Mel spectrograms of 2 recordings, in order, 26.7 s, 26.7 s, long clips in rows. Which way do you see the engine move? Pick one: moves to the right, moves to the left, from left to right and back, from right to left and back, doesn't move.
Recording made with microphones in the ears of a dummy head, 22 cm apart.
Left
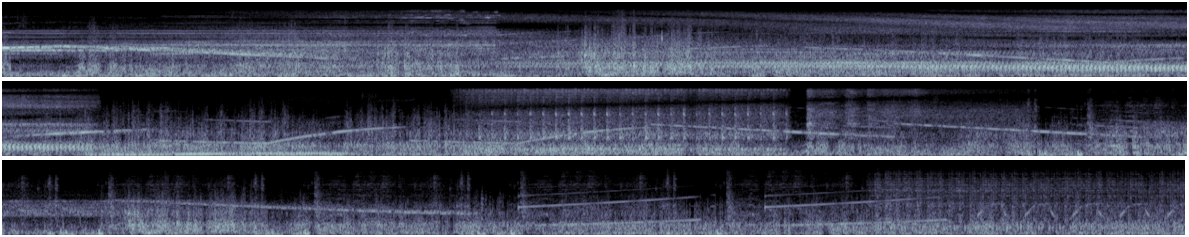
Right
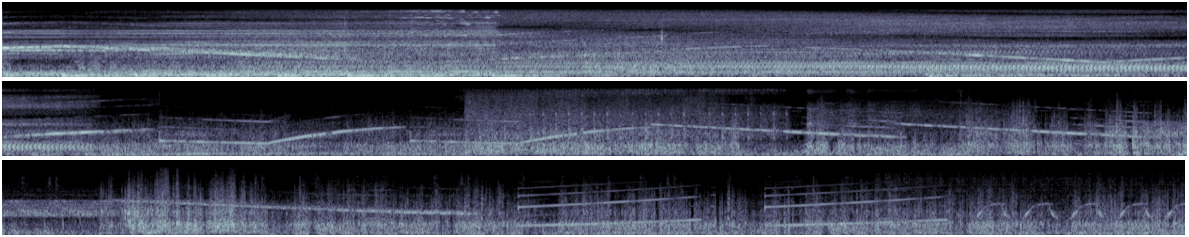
moves to the left.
